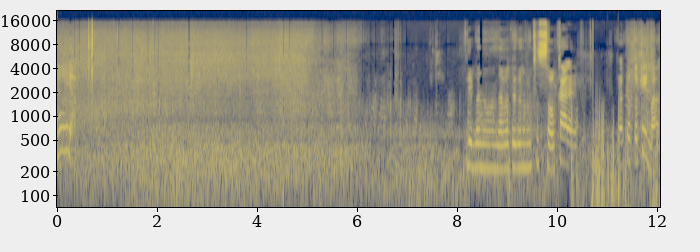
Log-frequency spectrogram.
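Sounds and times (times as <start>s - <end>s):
breaking surf: 0.0s - 12.0s
wind buffeting microphone: 0.0s - 12.0s.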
